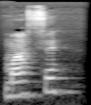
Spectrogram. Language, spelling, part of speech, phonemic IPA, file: Navajo, másí, noun, /mɑ́sɪ́/, Nv-másí.mp3
- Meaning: cat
